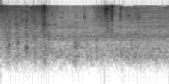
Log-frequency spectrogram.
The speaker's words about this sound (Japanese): なんかちょっと雨が降ってる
